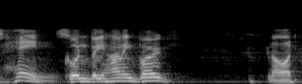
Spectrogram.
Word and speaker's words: Haines: war fishing so i what did you say his name is haynes h-a-i-n-e-s ah oh haynes yeah you know him well as your fellow named heinz used to fish oh no no not heinz haynes couldn't be honest no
